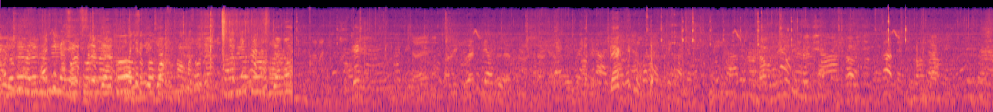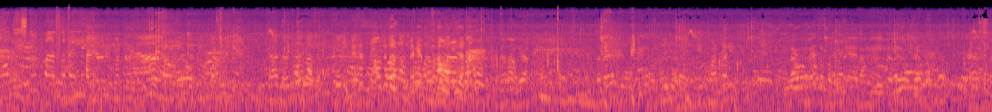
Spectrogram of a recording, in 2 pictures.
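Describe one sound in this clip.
A crowd of men and women chatters outdoors.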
